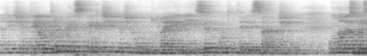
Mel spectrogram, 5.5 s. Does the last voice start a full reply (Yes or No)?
Yes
